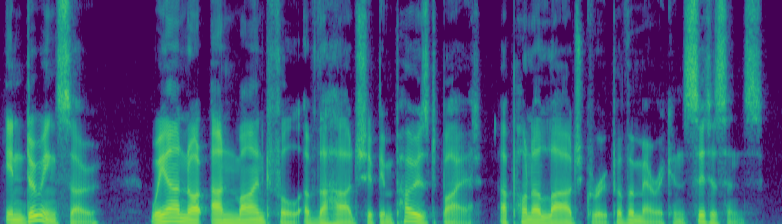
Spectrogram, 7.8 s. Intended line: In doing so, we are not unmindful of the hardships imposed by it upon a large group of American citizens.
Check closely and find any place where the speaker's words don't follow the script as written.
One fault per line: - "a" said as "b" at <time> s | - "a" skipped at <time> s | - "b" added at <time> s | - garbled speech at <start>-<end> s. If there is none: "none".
- "hardships" said as "hardship" at 3.3 s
